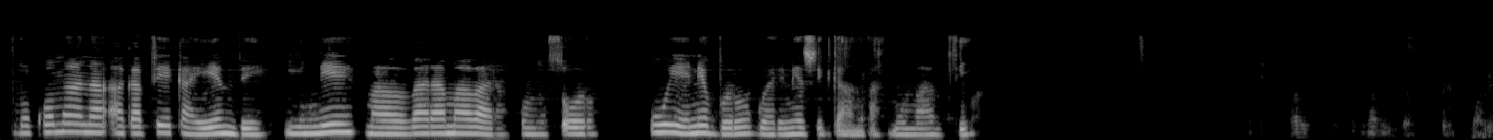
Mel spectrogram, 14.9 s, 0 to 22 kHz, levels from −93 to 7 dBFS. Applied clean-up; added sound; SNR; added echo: neural mask model DeepFilterNet 3.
